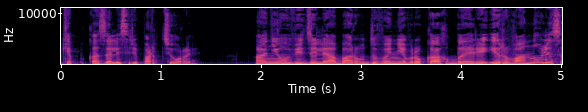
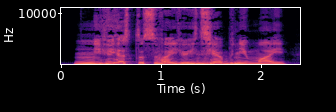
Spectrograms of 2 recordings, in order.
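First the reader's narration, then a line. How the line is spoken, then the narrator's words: Snorting with laughter. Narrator (Russian): фыркнул, смеясь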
